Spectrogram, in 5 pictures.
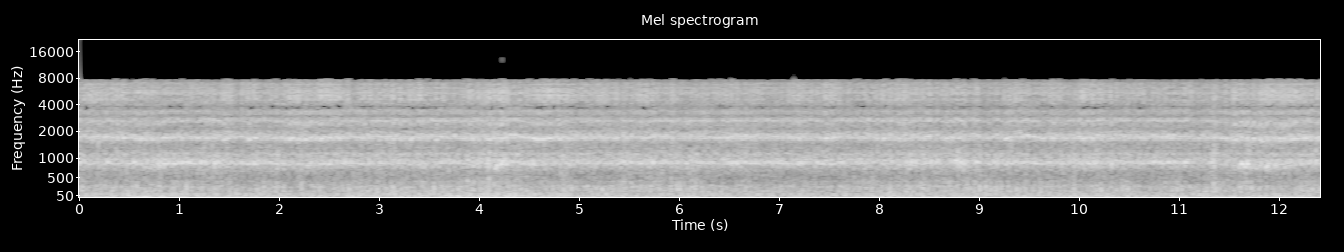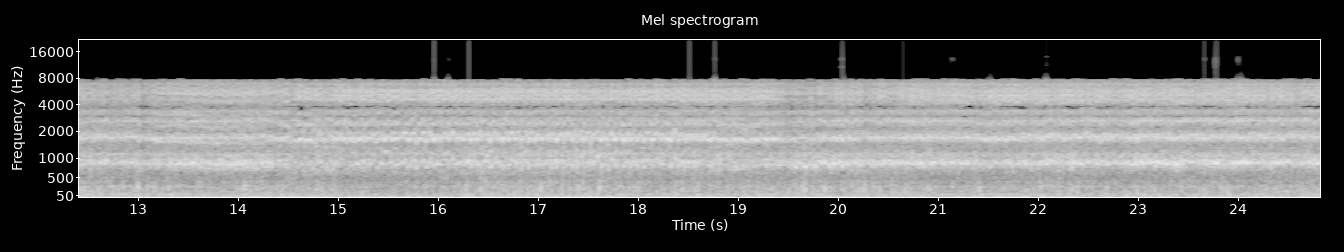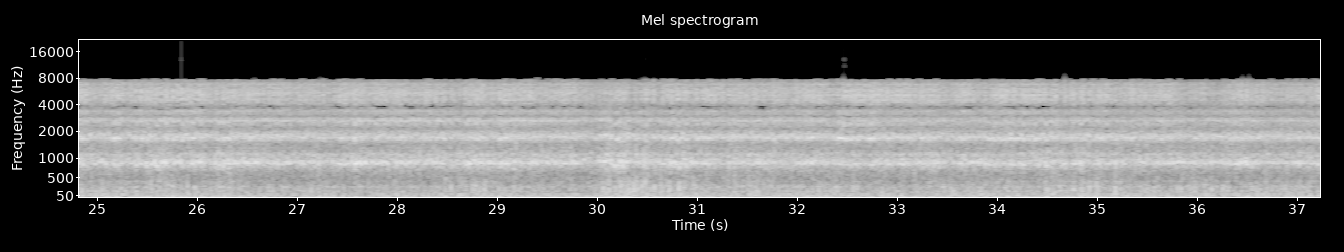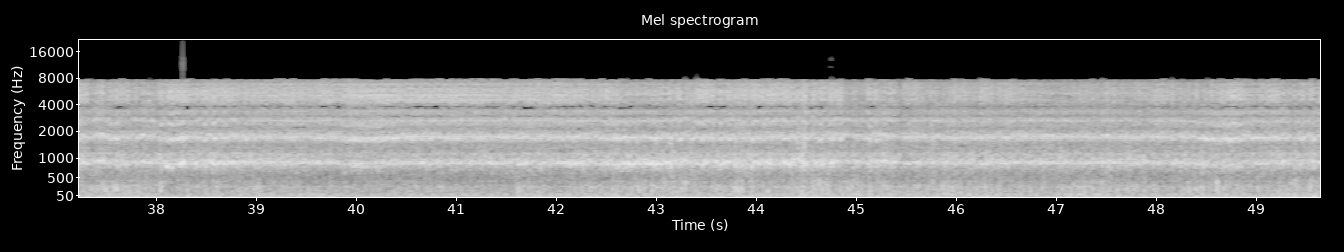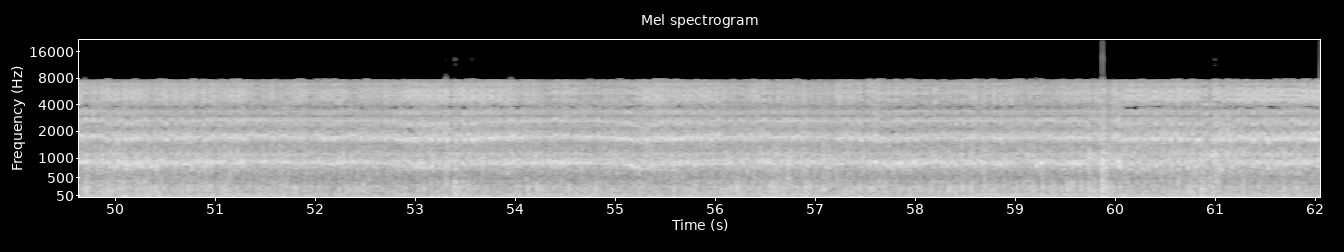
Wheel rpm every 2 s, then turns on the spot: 230, 230, 240, 240, 230, 230, 220, 200, 200, 200, 230, 230, 240, 230, 240, 230, 230, 230, 240, 230, 230, 230, 230, 240, 230, 230, 230, 230, 230, 230, 210.
none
